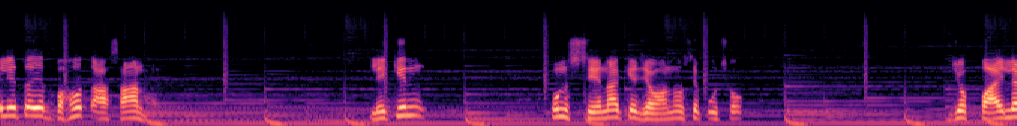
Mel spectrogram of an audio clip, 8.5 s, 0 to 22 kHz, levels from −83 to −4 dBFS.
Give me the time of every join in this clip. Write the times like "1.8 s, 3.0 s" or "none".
none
